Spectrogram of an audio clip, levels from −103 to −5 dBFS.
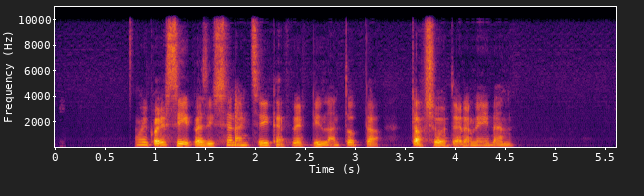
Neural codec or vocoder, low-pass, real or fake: codec, 24 kHz, 0.9 kbps, WavTokenizer, medium music audio release; 9.9 kHz; fake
